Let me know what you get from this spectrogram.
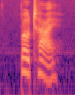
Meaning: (noun) 1. A man's necktie tied in a bow around the throat 2. A kind of road intersection. See Bowtie (road)
- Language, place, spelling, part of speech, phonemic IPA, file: English, California, bowtie, noun / adjective, /ˈboʊˌtaɪ/, En-us-bowtie.ogg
